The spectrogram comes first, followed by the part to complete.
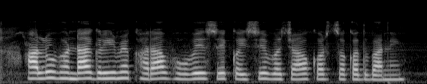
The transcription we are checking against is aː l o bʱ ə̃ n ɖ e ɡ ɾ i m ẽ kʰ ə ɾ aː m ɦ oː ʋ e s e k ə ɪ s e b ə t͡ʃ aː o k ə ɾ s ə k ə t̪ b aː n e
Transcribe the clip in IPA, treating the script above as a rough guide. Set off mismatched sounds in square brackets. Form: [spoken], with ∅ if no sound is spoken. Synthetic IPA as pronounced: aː l [u] bʱ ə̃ [ɳ] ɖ [a] ɡ ɾ i m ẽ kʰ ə ɾ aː [b] ɦ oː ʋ e s e k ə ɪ s e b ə t͡ʃ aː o k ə ɾ s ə k ə t̪ b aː n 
